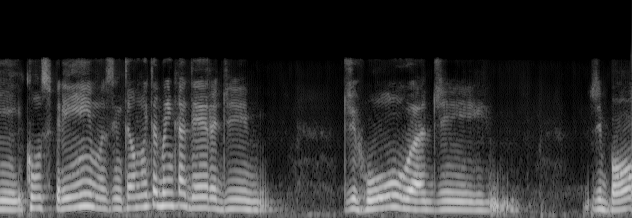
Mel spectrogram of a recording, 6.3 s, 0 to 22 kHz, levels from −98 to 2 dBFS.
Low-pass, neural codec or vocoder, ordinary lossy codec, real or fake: 7.2 kHz; codec, 16 kHz, 4 kbps, X-Codec, HuBERT features, trained on general audio; none; fake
